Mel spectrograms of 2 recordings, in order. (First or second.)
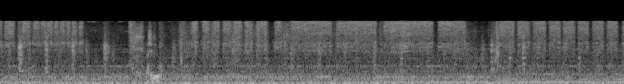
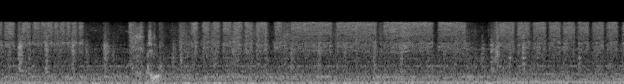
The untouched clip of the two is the first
